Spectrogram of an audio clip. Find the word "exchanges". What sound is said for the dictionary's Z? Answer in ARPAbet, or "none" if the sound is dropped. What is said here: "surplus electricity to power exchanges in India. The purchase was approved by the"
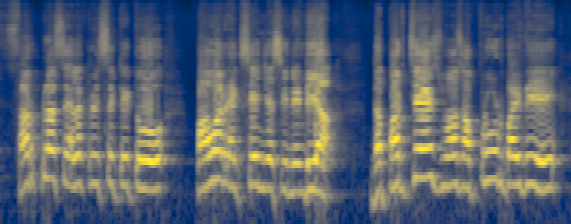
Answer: S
